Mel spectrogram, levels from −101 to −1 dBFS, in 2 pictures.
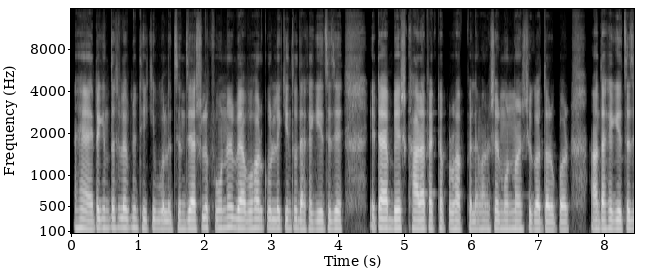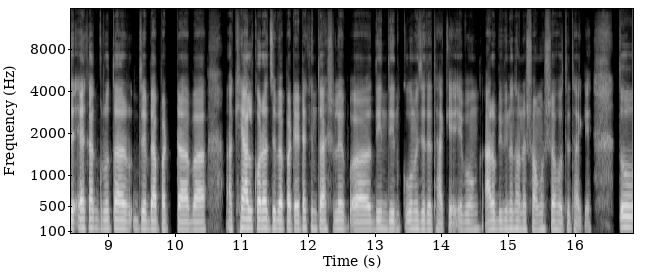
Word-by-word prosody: হ্যাঁ, 145 Hz, -2 st, +2 dB
এটা 150 Hz, -, 0 dB
কিন্তু 150 Hz, 0 st, -4 dB
আসলে 155 Hz, 0 st, -1 dB
আপনি 155 Hz, +1 st, -5 dB
ঠিকি 145 Hz, 0 st, -5 dB
বলেছেন. 135 Hz, 0 st, -3 dB
যে -, -, +3 dB
আসলে 155 Hz, +3 st, -1 dB
ফোনের 150 Hz, +3 st, -1 dB
ব্যবহার 145 Hz, +1 st, +3 dB
করলে 145 Hz, 0 st, -1 dB
কিন্তু 145 Hz, 0 st, -4 dB
দেখা 135 Hz, +1 st, -3 dB
গিয়েছে 135 Hz, 0 st, -1 dB
যে 140 Hz, -, +4 dB, 0.5 s
এটা 155 Hz, -1 st, +4 dB, 0.2 s
বেশ 145 Hz, 0 st, +5 dB
খারাপ 140 Hz, -1 st, +4 dB
একটা 140 Hz, +1 st, -4 dB
প্রভাব 135 Hz, -1 st, 0 dB
ফেলে 130 Hz, -1 st, -3 dB
মানুষের 135 Hz, +1 st, -2 dB
মনমানসিকতার 135 Hz, -1 st, 0 dB
উপর। 125 Hz, +1 st, 0 dB, 0.4 s
এ্যাঁ 135 Hz, -, +1 dB
দেখা 140 Hz, +1 st, +2 dB
গিয়েছে 140 Hz, 0 st, +1 dB
যে -, -, +6 dB, 0.2 s
একাগ্রতার 140 Hz, -1 st, +2 dB, 0.2 s
যে 140 Hz, -, +3 dB
ব্যাপারটা 130 Hz, -1 st, +1 dB, 0.2 s
বা 125 Hz, 0 st, +5 dB, 0.4 s
এ্যাঁ 140 Hz, -, -3 dB
খেয়াল 150 Hz, -1 st, +6 dB
করার 145 Hz, 0 st, +6 dB
যে -, -, +2 dB
ব্যাপারটা 135 Hz, -1 st, +3 dB
এটা 145 Hz, -, -1 dB
কিন্তু 140 Hz, -1 st, -5 dB
আসলে 135 Hz, +1 st, -3 dB, 0.2 s
এ্যাঁ 125 Hz, 0 st, +4 dB
দিন, 140 Hz, 0 st, -1 dB
দিন 135 Hz, -1 st, 0 dB
কমে 140 Hz, +1 st, -1 dB
যেতে 130 Hz, -1 st, -1 dB
থাকে 115 Hz, -2 st, -4 dB
এবং 130 Hz, 0 st, -4 dB, 0.2 s
আরও 135 Hz, +2 st, +4 dB
বিভিন্ন 140 Hz, +1 st, -2 dB
ধরনের 130 Hz, -1 st, -3 dB
সমস্যা 130 Hz, +2 st, -3 dB
হতে 125 Hz, -, -5 dB
থাকে. -, -, -7 dB, 0.5 s
তো -, -, +2 dB
140 Hz, 195 wpm, -22 LUFS, 135-145 Hz, 0.5 s, যে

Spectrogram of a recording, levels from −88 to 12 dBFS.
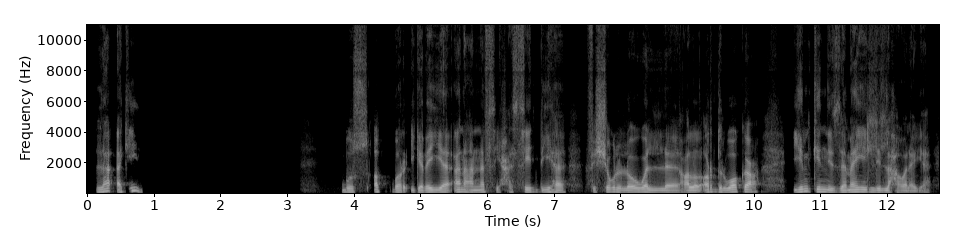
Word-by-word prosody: لأ، 150 Hz, +7 st, 0 dB
أكيد. 165 Hz, +11 st, -2 dB, 3.0 s
بُص، 115 Hz, 0 st, -5 dB
أكبر 130 Hz, -4 st, -1 dB
إيجابية 115 Hz, +2 st, +3 dB
أنا 125 Hz, +2 st, +1 dB
عن 110 Hz, 0 st, 0 dB
نفْسي 115 Hz, 0 st, -4 dB
حسّيت 120 Hz, -1 st, -3 dB
بيها، 115 Hz, -3 st, -1 dB, 0.3 s
في -, -, -14 dB
الشغل 125 Hz, -1 st, 0 dB
اللي 110 Hz, 0 st, +1 dB
هو 120 Hz, +1 st, +4 dB
ال 105 Hz, -2 st, 0 dB, 0.2 s
على 105 Hz, -1 st, +4 dB
الأرض 125 Hz, +6 st, -1 dB
الواقع، 125 Hz, +4 st, +3 dB, 0.6 s
يمكن 135 Hz, 0 st, +1 dB
الزمايل 115 Hz, +2 st, +1 dB
اللي 100 Hz, -1 st, +1 dB
حواليّا، 90 Hz, -3 st, -4 dB
115 Hz, 105 wpm, -28 LUFS, 110-125 Hz, 3.0 s, هو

